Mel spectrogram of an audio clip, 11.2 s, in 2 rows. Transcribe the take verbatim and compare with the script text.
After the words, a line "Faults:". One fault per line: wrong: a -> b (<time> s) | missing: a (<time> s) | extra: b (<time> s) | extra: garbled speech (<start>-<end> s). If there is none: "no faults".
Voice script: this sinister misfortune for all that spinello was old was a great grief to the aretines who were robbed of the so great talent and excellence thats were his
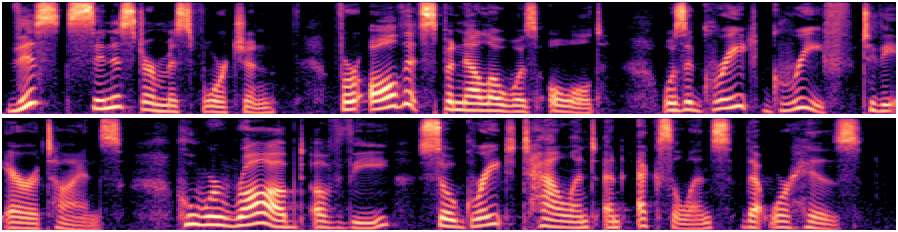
this sinister misfortune for all that spinello was old was a great grief to the aretines who were robbed of the so great talent and excellence that were his
Faults:
wrong: thats -> that (10.2 s)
